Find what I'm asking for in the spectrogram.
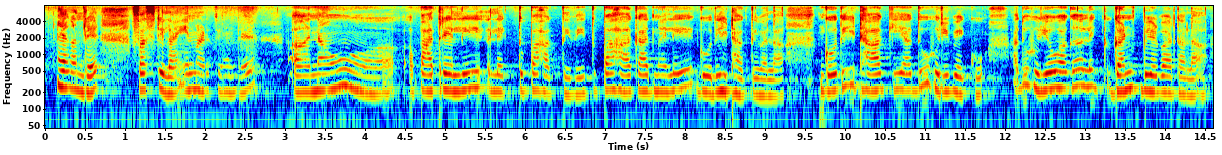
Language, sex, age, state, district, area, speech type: Kannada, female, 18-30, Karnataka, Gulbarga, urban, spontaneous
